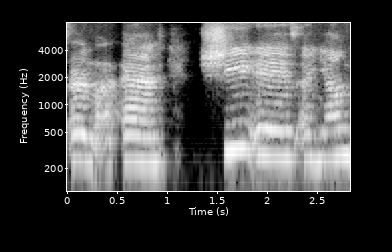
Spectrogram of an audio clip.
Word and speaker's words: Erla: It's spelled like Elda, but it's Erla.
